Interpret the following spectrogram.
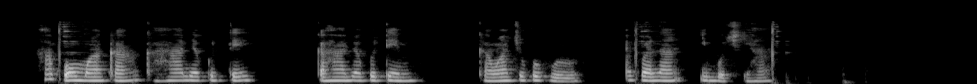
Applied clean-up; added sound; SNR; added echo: neural mask model RNNoise.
